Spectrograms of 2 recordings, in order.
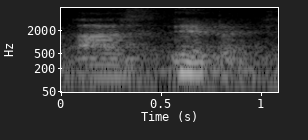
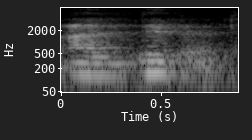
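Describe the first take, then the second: First: The final L sound is voiceless. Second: The final L sound is voiced. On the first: The speaker calls it right. "but altepet" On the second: The speaker calls it wrong. "not altepet"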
